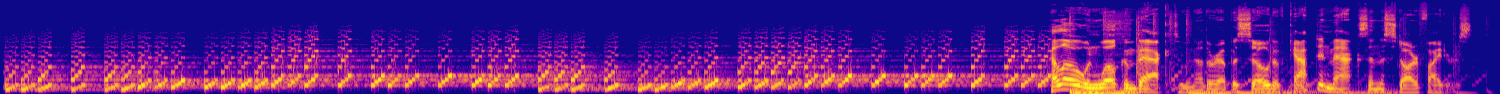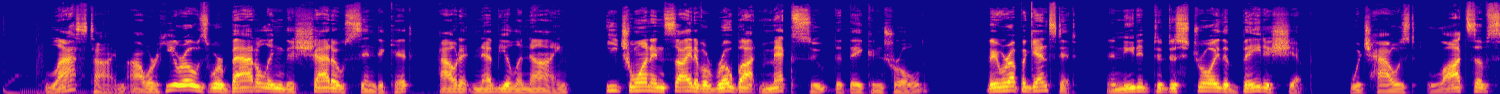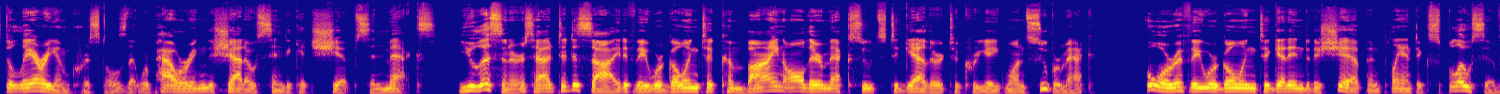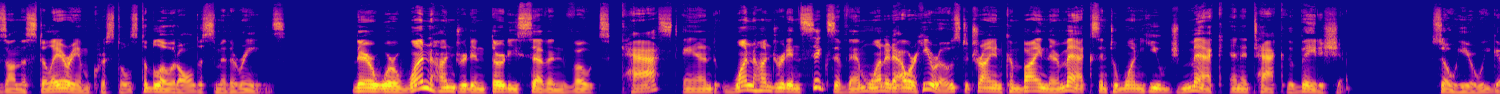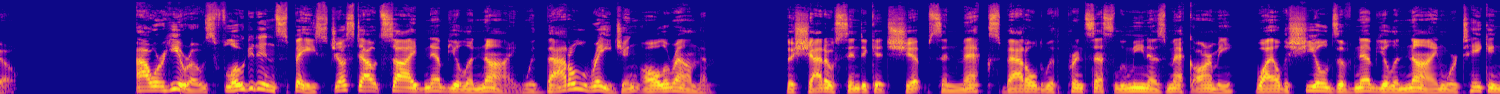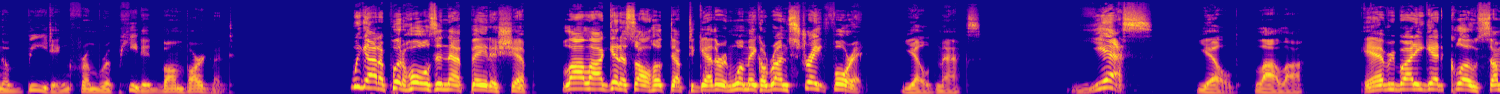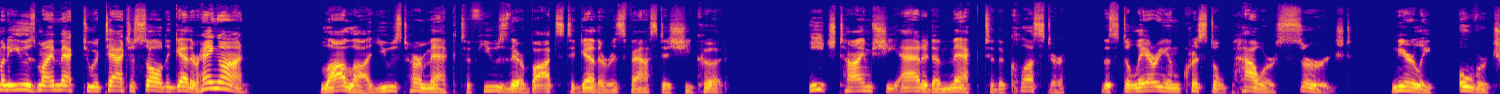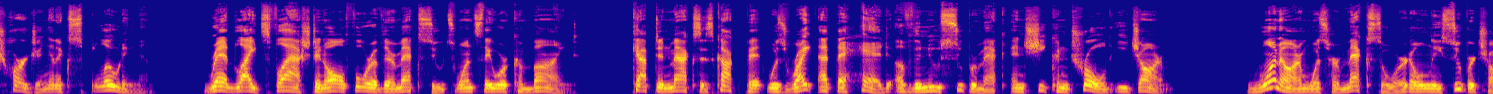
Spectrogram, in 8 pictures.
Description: Bedtime Stories Sci-Fi
Audio Drama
